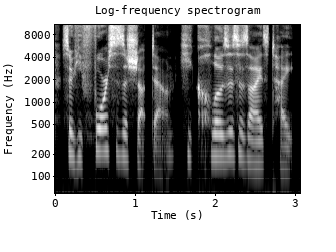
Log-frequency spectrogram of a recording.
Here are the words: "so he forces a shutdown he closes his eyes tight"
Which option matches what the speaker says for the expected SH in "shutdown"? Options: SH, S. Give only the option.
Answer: SH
